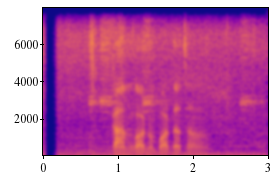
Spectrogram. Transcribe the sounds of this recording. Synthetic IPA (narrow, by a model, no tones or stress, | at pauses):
kamɡʌrnupʌrd̪ʌt͡sʰʌ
